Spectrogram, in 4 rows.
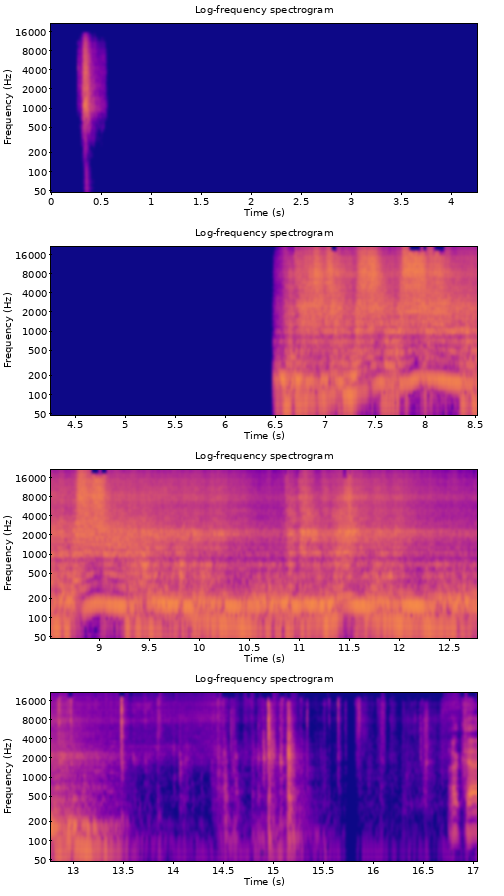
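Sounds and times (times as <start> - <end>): car engine revving: 6.5 - 13.6.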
